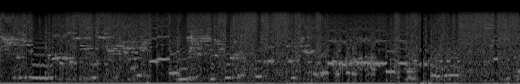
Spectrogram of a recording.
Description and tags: Captured during a bad attempt screen recording a game. See what you can come up with.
